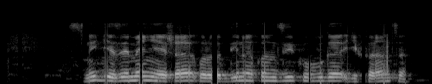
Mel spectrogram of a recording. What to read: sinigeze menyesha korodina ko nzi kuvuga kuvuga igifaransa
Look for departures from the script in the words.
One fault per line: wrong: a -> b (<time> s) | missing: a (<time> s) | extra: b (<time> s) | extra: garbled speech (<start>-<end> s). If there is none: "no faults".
missing: kuvuga (3.3 s)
